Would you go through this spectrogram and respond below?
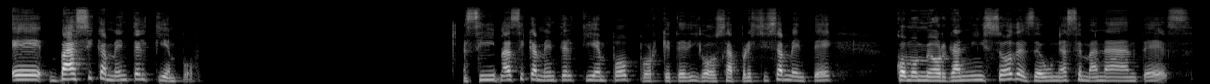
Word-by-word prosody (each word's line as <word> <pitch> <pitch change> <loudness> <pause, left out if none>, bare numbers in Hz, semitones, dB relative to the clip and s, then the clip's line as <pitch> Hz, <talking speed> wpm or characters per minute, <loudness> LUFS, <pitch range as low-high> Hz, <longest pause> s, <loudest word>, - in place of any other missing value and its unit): Eh, 220 0 +6
básicamente 240 - +5
el 235 -2 -7
tiempo. 175 -8 -7 2.7
Sí, 210 +8 -2
básicamente 210 -1 -1
el 205 -1 -5
tiempo, 200 +1 -4
porque 160 0 -7
te 165 +1 -3
digo, 170 0 -3
o 150 - -3
sea, 165 +1 -3
precisamente, 170 - -3 0.6
como 195 -1 +6
me 190 -1 0
organizo 195 +6 +1
desde 180 -8 0
una 175 +1 -3
semana 175 -3 -3
antes 170 - -7
190 Hz, 105 wpm, -24 LUFS, 170-210 Hz, 2.7 s, Eh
